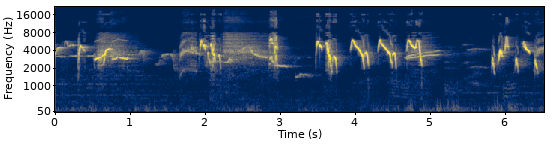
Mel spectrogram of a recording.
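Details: Shama song stuffed with prinjak phrases, used to trigger quick responses from other birds; warbled whistles, a harsh rasp, then repeated sharp downslurred notes in quick groups, with soft low rumbling beneath.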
